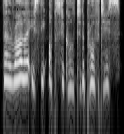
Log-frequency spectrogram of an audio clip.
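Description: A woman's voice: high-pitched, fairly quick, warm tone, slightly rough, no echo, studio quality. Woman acting a commanding ibex mage woman. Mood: firm, instructing. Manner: instructing, authoritative. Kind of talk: audiobook character acting.

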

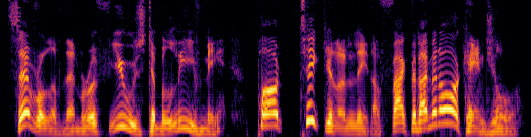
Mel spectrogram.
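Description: A man's voice: medium pitch, wildly swooping pitch, normal speed, fairly bright tone, no room sound, clean studio sound. A man voicing a weary, apologetic male archangel with a sighing, fussy way of complaining, in a fantasy audiobook.

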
